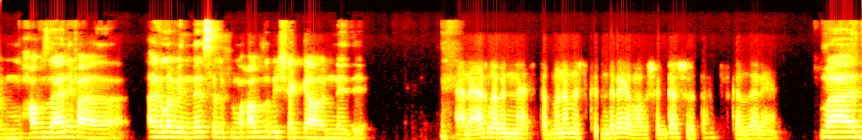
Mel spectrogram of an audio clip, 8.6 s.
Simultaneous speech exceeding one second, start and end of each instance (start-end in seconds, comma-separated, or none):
none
